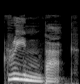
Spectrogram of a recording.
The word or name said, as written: greenback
